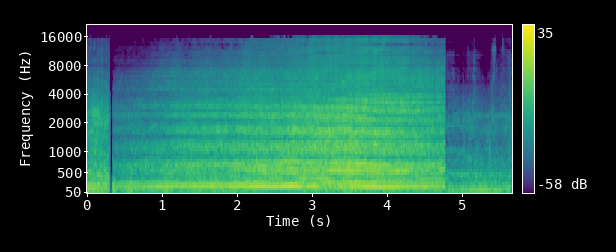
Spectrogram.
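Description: Rally 4x4's engine revving hard as it speeds past on sand, growing louder as it nears, its pitch stepping down about three seconds in and climbing again. The sound starts and stops abruptly, leaving quieter outdoor background near the end.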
